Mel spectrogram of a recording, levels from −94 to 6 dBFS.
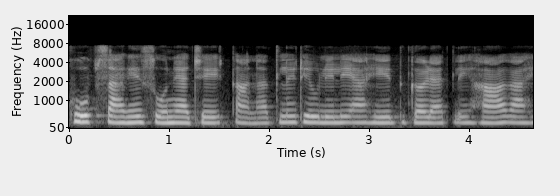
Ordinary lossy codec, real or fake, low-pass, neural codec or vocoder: none; real; 7.2 kHz; none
